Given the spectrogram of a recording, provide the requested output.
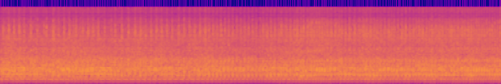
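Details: Lawnboy mower with a two-stroke engine, after a flooded start: a raspy two-stroke buzz running steadily with a slight uneven edge. It runs but needs minor carburettor tweaking.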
